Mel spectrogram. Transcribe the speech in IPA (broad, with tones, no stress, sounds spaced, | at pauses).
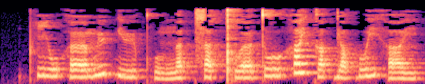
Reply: pʰ iː˧ w h œː˨˧ m yː˥ k̚ j yː˨ kʷʰ ɐ˨˩ m n̪ ɐ˨˥ t̚ s ɐ˨˥ t̚ kʷʰ œː˨˧ t̪ uː˥ h ɐ˥ j k ɐ˨ k̚ j ɐ˨ p̚ uː˧ j h ɐ˨ j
